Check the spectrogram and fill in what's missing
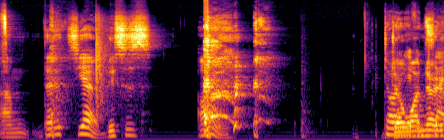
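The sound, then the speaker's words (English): A person coughs in several loud, rough bursts spread across a few seconds, with some voiced throat sounds mixed in and brief quiet gaps between them. “I knew the minute I coughed you were going to say something.”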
